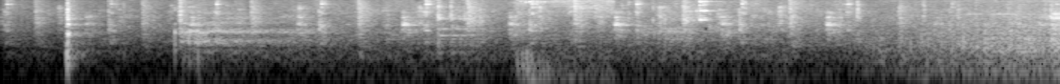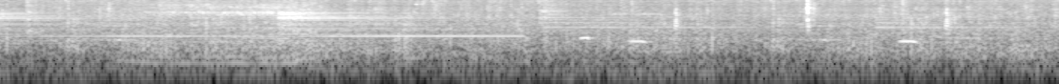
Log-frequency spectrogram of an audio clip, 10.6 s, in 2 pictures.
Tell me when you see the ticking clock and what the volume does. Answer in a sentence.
You can hear the ticking clock from 0.0 to 10.2 s, getting louder.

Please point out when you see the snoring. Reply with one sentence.
The snoring can be heard from 2.5 to 3.1 s and from 5.4 to 7.0 s.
